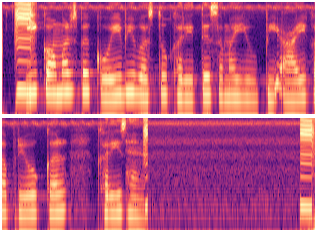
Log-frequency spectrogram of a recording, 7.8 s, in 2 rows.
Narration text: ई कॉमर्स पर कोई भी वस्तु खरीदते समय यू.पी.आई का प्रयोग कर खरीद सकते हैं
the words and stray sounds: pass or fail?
fail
